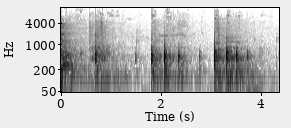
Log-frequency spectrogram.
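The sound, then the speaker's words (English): A word being written down on paper, heard as scratchy strokes in a few quiet bursts of short scraping marks separated by brief pauses, with no talk. “well, I'll write it down”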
